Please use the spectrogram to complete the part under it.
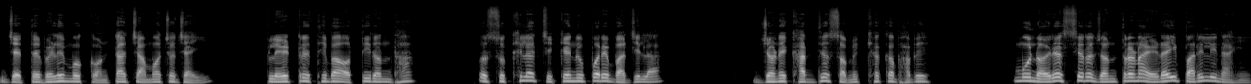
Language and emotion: Odia, sad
